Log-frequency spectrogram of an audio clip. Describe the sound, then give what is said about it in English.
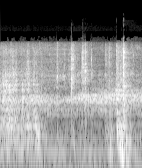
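Heavy door bars are drawn back to unbar the doors, a run of metallic clunks and scrapes with a few sharp knocks, fairly loud against a low background hum. “One moment, gentlemen. I'll unbar the doors.”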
